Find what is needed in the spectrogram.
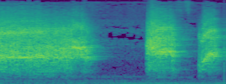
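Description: A man screaming in a harsh, raspy voice: one long scream that breaks off about a second in, then a shorter second shout near the end.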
